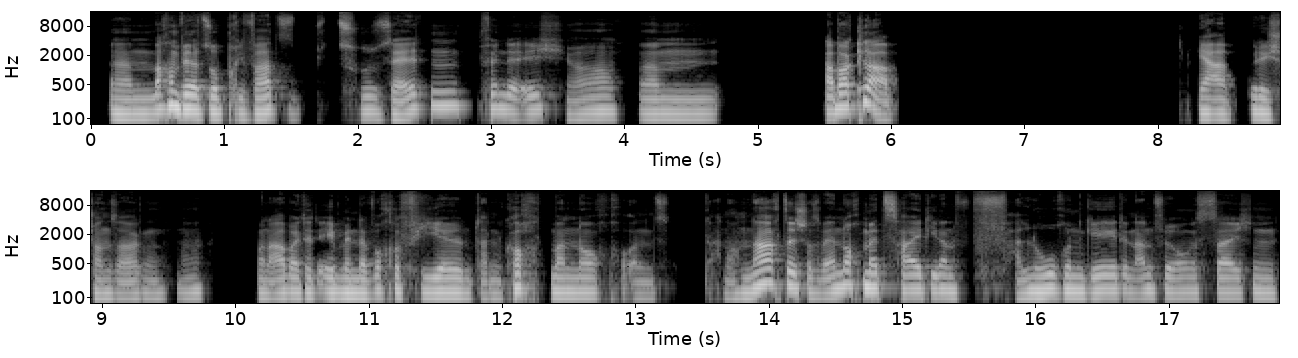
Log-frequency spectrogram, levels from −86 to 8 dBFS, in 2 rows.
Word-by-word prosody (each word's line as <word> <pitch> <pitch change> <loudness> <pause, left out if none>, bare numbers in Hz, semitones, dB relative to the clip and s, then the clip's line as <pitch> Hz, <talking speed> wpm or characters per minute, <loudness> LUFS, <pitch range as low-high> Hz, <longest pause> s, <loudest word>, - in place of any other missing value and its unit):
Ähm, 130 0 +1
machen 165 +4 +5
wir 150 -2 +7
so 140 -1 +3
privat 135 +1 -1
s 130 -3 -11 0.3
zu 140 0 -2
selten, 160 +10 -1
finde 155 -4 -1
ich, 150 0 -5
ja, 135 +4 -3 0.2
ähm 125 -1 -3 0.8
Aber - - +6
klar - - +4 2.3
Ja, 130 -1 +3
würde 135 -1 +2
ich 125 - -1
schon 120 -1 -4
sagen, 110 +1 -6
ne? 130 0 -7 0.4
Man 120 - -3
arbeitet 125 +2 0
eben 130 -1 +1
in 125 - +3
der 120 +1 +1
Woche 140 0 -2
viel 130 0 +2
und 120 -3 -4
dann 110 +1 -7
kocht 155 +3 -1
man 130 -1 +1
noch. 130 -1 -3
Und 105 0 -11 0.2
dann - - -21
noch 105 +2 -9
'n - - -2
Nachtisch, 175 -2 +4
das 125 -2 -5
wär 125 +3 +1
noch 175 +2 +2
mehr 155 -2 +4
Zeit, 145 -2 0
die 145 - -1
dann 140 -1 0
v 135 - -21 0.3
verloren 135 +3 +1
geht 140 +2 +1
in 135 - -5
Anführungszeichen. 130 -1 -3
130 Hz, 165 wpm, -23 LUFS, 125-145 Hz, 2.3 s, wir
